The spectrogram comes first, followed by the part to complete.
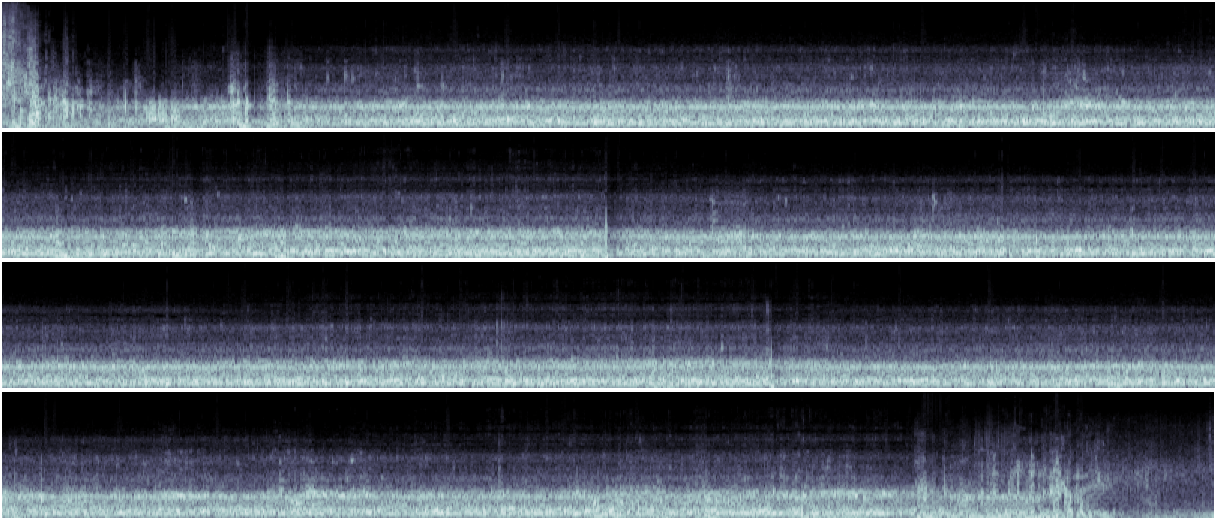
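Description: Muffled underwater sound from a submerged camera: a steady low rumble of moving water with a constant humming tone, and a few faint clicks.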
